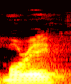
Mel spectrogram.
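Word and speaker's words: μωρέ: Aramaic term of insult it's Moray m o r e with an accent on the E Moray and if there's a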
